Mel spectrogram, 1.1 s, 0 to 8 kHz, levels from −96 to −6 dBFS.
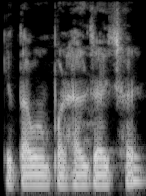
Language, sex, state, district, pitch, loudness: Maithili, male, Bihar, Samastipur, 110 Hz, -26 LUFS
